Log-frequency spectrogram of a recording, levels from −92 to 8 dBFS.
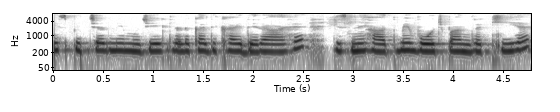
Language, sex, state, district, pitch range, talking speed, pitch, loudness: Hindi, female, Uttar Pradesh, Shamli, 235-255 Hz, 215 wpm, 245 Hz, -15 LUFS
